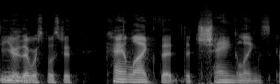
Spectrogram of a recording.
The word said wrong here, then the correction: changeling: It's the Changeling.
